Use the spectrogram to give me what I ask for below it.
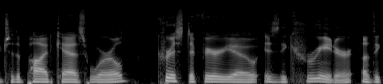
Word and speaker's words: Deferio: Deferio.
